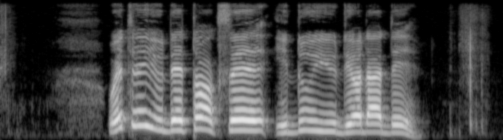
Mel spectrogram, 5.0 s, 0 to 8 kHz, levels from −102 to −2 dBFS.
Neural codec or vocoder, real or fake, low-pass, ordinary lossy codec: none; real; 7.2 kHz; none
